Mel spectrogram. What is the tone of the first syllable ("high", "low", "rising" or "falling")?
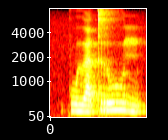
low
